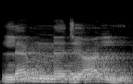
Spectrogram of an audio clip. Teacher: ലം എന്നതിലെ സാക്കിനത്തായ മീമിനെ ഇൽഹാർ ഷഫവി നൽകി മണിക്കാതെ വെളിവാക്കണം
